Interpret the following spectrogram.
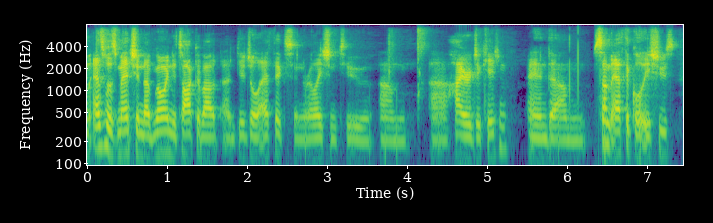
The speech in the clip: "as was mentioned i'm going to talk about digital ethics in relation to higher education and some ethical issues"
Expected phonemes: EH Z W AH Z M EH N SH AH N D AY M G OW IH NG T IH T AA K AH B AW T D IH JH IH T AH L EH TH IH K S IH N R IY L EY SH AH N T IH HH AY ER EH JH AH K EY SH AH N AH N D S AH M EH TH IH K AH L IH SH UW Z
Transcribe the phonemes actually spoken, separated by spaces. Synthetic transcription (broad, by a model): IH Z W AH Z M EH N SH AH N D AY M G OW IH NG T IH T AA K AH B AW T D IH JH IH T L EH TH IH K S IH N R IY L EY SH N T IH HH AY ER EH JH AH K EY SH AH N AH N S AH M EH TH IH K L IH SH UW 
